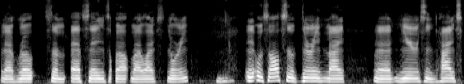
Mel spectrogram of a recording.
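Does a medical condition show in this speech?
Yes: Treacher Collins syndrome; congenital genetic, no ears or ear canals, no eye sockets or cheekbones, jaw deformities, cleft palate.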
